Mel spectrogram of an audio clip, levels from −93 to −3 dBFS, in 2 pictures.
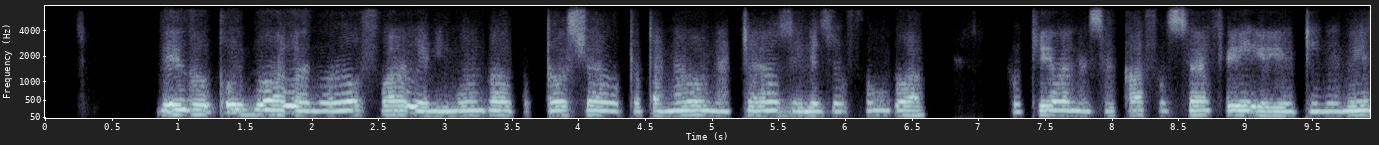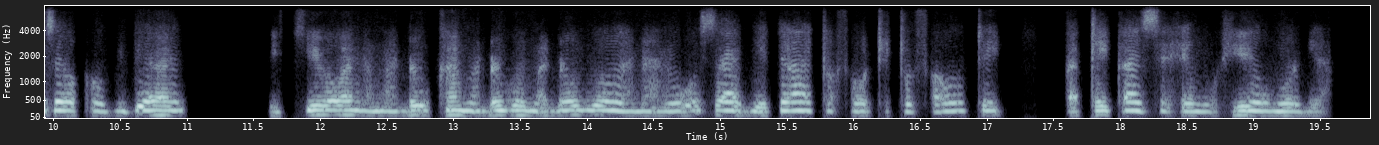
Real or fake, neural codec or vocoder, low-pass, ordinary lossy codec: fake; codec, 16 kHz, 0.5 kbps, FreqCodec, smaller model; 7.2 kHz; Opus, 16 kbps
